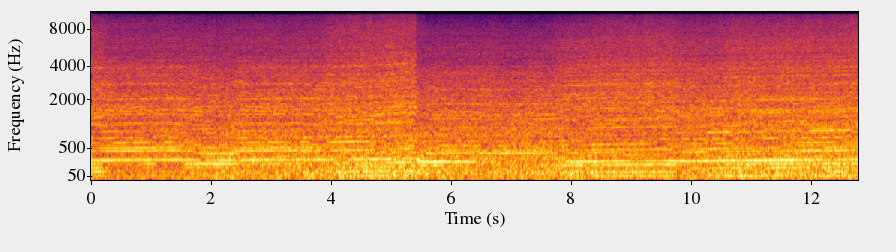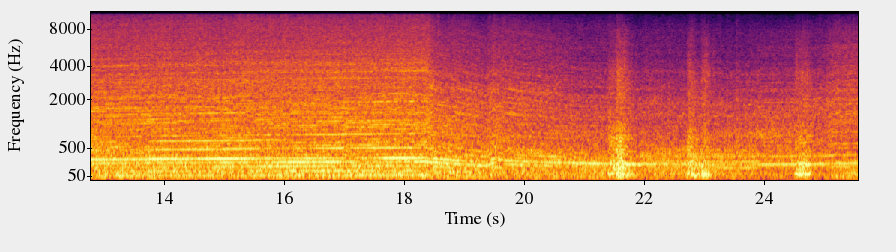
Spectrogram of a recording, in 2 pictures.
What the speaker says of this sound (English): Let's listen to his throttle as well.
